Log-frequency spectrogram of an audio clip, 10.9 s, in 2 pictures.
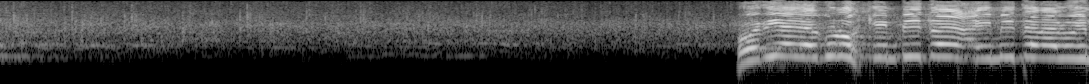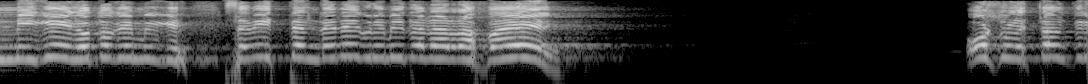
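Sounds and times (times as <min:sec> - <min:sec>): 
audience applauding: 0:00.0 - 0:05.4
speech: 0:03.7 - 0:08.4, 0:10.3 - 0:10.8.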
